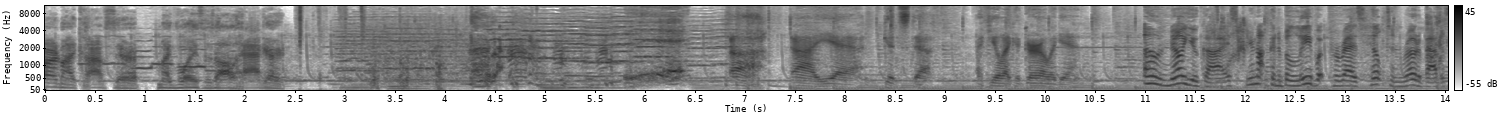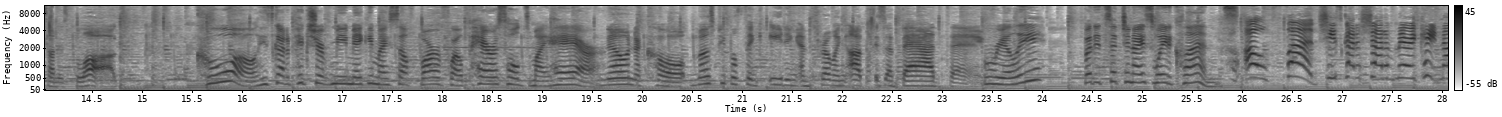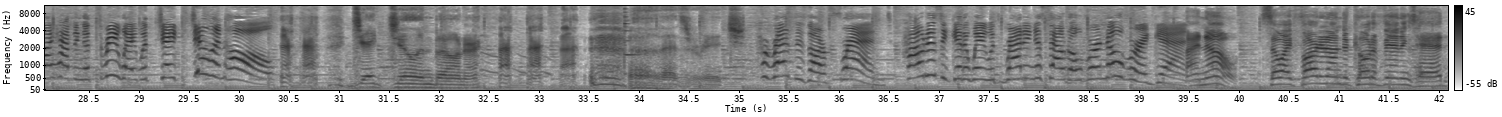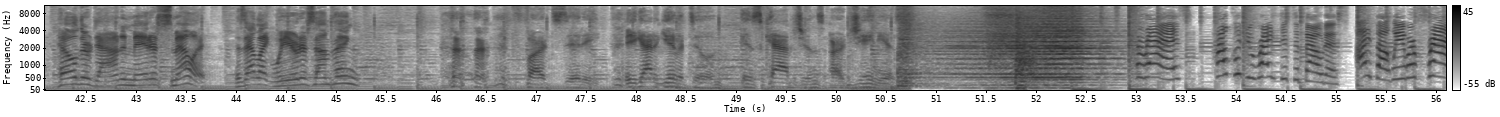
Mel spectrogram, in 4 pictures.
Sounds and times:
Music: 0:00.0 - 0:56.1.

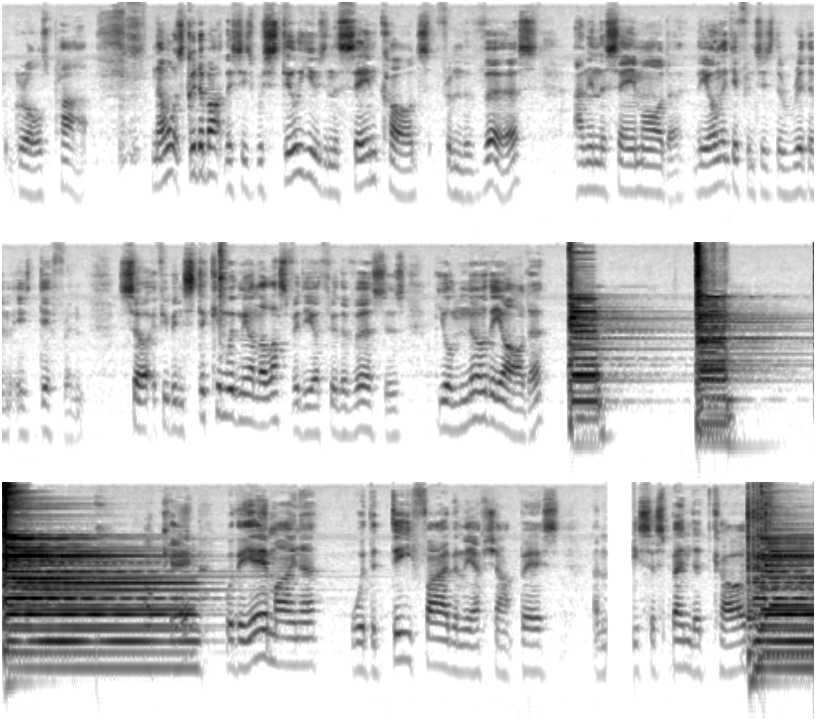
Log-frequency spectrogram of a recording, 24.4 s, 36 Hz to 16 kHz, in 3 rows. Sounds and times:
Speech: 0:00.0 - 0:00.9, 0:01.5 - 0:13.6, 0:17.8 - 0:23.7.

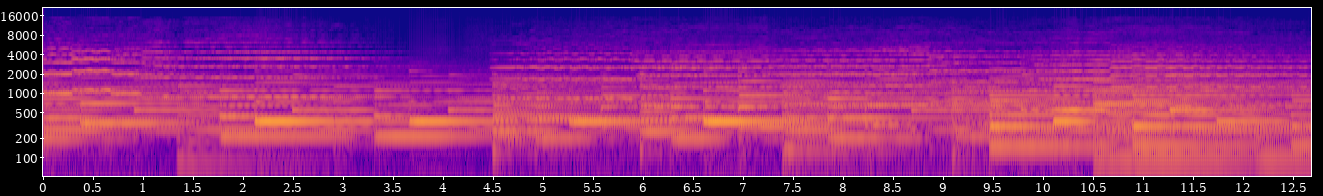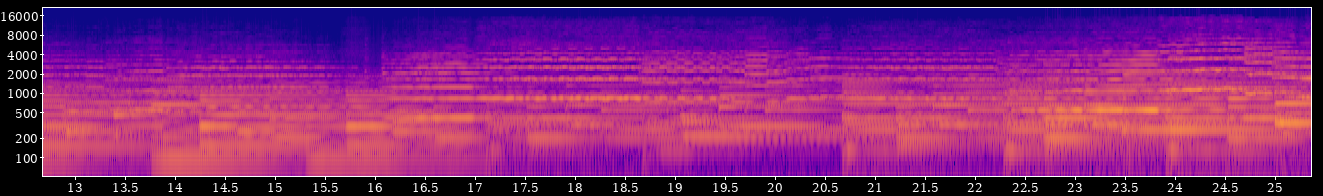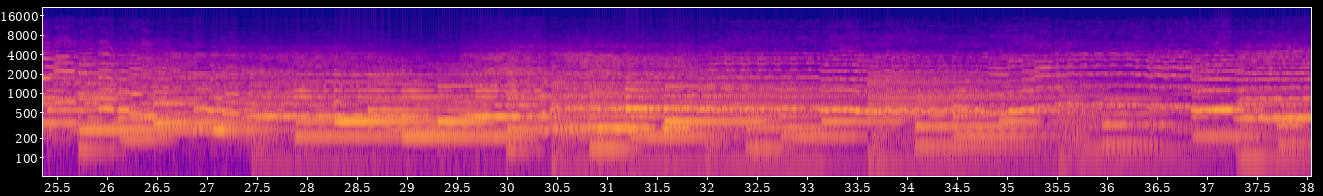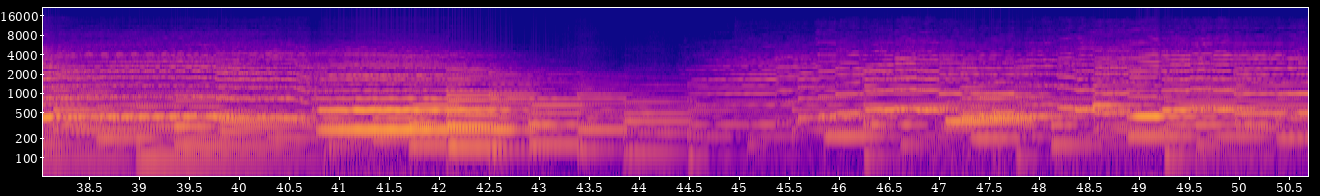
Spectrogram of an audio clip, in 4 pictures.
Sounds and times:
Violin, fiddle: 0:00.0 - 0:50.6.

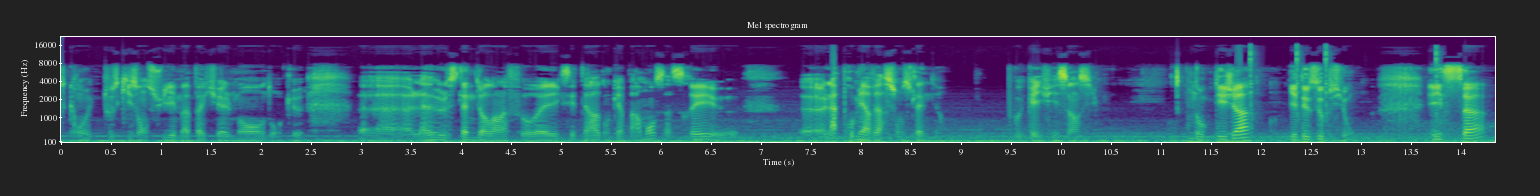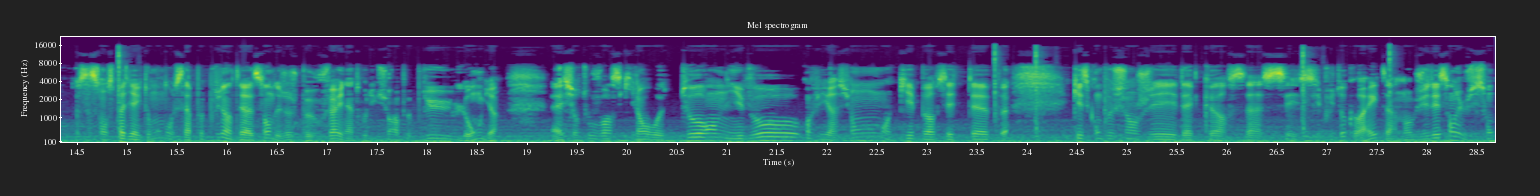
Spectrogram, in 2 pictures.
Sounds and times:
Speech: 0:00.0 - 0:08.8, 0:09.5 - 0:10.4, 0:11.1 - 0:28.6.

